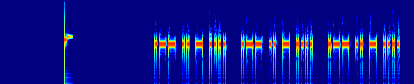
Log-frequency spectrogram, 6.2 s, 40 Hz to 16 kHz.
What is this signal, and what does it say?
Morse code, heard as a keyed tone, about 36 wpm, 700 Hz. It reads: WITH WITH WITH
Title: Top 100 Words Repeated 35wpm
